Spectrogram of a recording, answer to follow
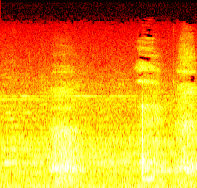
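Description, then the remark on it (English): A drawn-out, breathy yawn from a tired person late at night, with soft airy inhales and exhales and a brief catch in the middle; quiet, with no talking. “I'm sorry, I'm yawning.”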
